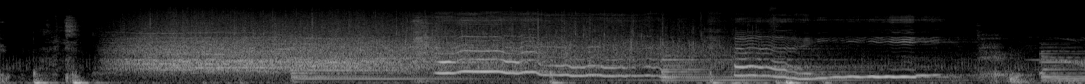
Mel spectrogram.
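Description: Music from a played-back performance. Held keyboard chords come in about three seconds in, and a female voice hums a slow wordless melody over them, gliding between notes.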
